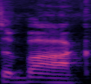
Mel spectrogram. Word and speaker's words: Sabacc: I know it's pronounced Sabacc, but I wanted to.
